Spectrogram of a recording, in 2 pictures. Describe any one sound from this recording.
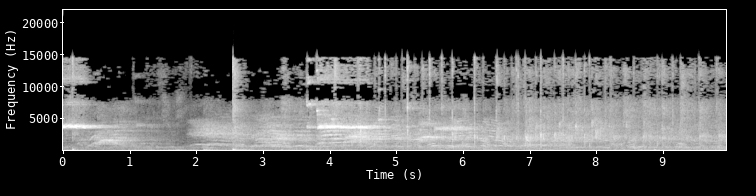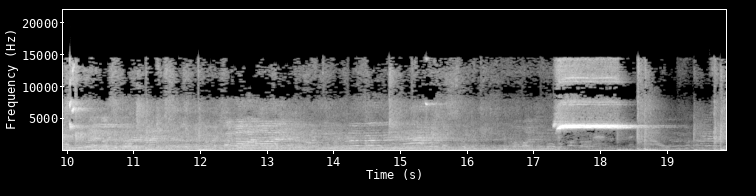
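Young women chatter and call out across a large echoing gym.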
